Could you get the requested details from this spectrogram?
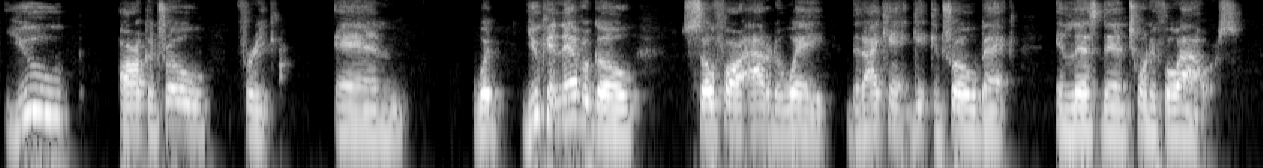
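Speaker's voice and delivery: ordinary delivery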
